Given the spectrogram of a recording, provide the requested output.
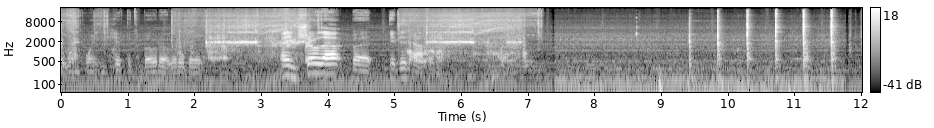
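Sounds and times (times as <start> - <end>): low engine hum: 0.0 - 12.0
hammer striking: 8.6 - 12.0.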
